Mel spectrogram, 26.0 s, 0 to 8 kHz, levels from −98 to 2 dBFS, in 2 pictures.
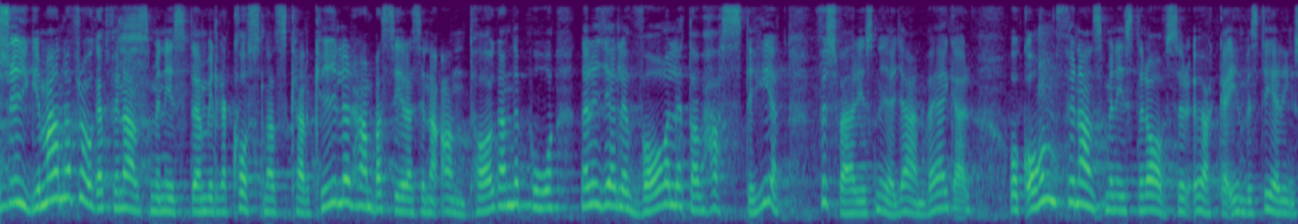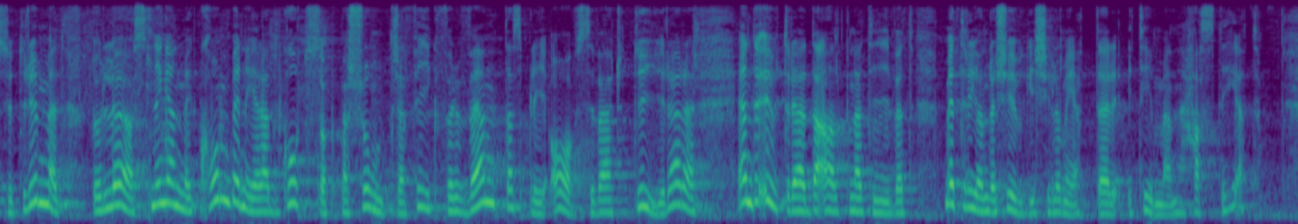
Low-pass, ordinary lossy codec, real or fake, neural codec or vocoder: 7.2 kHz; Opus, 64 kbps; fake; codec, 16 kHz, 16 kbps, FreqCodec, larger model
